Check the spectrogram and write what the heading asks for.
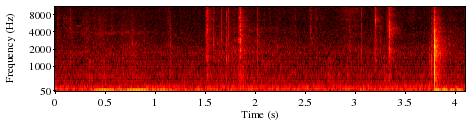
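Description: A few light, scattered clicks and taps from hands at work on a tabletop, with the sharpest one near the end.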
